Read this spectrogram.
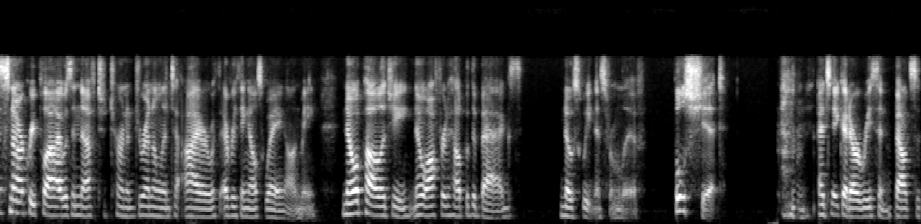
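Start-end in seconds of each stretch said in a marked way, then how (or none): none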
